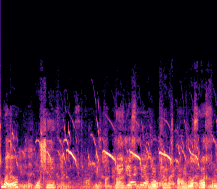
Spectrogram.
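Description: Chickens clucking and calling, with many short, high, falling chirps, amid the voices of people nearby.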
